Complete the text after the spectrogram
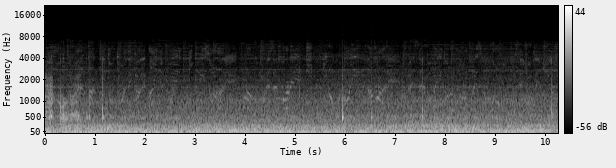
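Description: A car engine hums steadily from inside the car as it drives along a road.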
